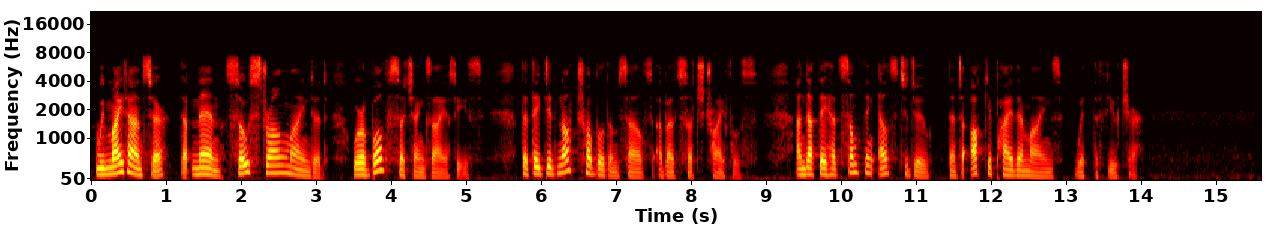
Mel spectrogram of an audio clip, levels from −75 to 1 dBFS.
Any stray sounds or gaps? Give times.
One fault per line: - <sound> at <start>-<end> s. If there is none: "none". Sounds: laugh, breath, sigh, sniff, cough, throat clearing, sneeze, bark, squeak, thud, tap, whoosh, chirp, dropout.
none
